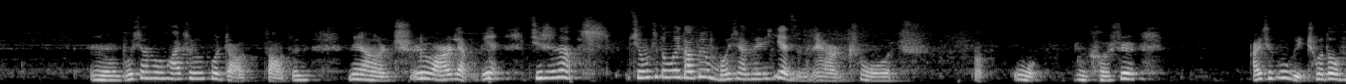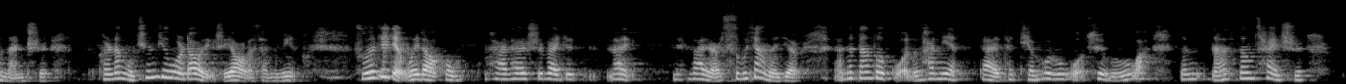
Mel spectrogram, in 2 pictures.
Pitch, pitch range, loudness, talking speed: 245 Hz, 205-275 Hz, -20 LUFS, 260 characters per minute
